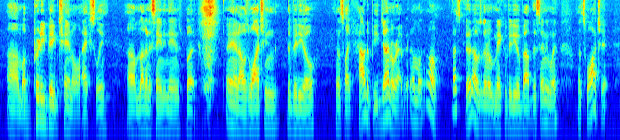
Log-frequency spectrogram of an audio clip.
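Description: Against noticeable background noise, a man with medium pitch talks fairly quickly with ordinary pitch variation. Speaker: Yu-Gi-Oh card game YouTuber. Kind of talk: casual vlog talk. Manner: hesitant, many fillers.

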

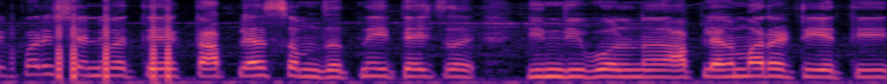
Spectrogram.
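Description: Noticeable background noise sits behind a woman speaking at medium pitch in a monotone, flat way. The sound is dry and close, with no echo. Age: old. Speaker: farmer. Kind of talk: casual interview.

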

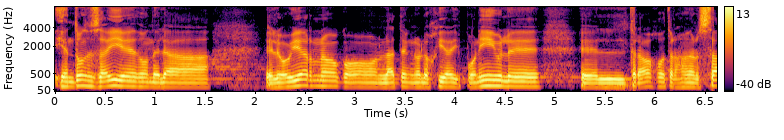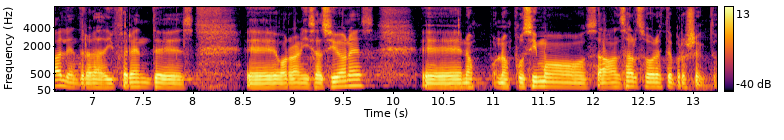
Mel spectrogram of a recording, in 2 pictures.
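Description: This man's intonation is fairly even and his loudness very even. He speaks at a fairly slow pace. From Argentina. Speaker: government official; panelist. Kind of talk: panel discussion. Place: stage. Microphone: headset.

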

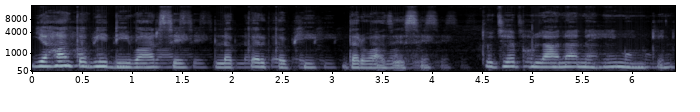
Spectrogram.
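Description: A woman's medium-pitched voice, sad in tone, with monotone, flat intonation. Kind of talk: Urdu poetry reading. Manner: sad, emotive.

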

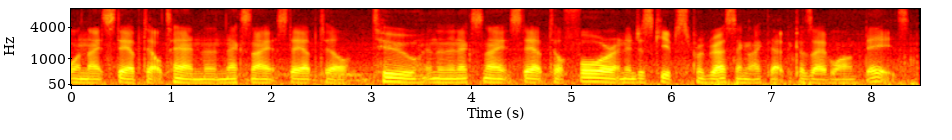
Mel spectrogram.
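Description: With a dark, mellow tone and fairly low pitch, a man talks at a moderate pace with fairly even intonation, in a dry, echo-free sound over light background noise. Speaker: vlogger. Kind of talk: casual vlog chat. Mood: reflective, musing. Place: open country. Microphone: phone near.

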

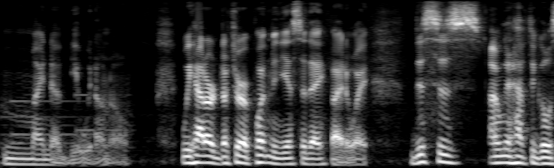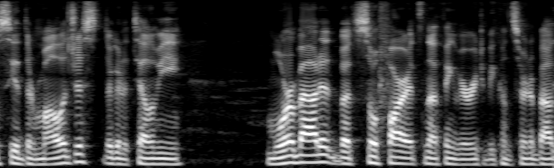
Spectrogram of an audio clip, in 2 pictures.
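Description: Faint music plays in the background as a man with a fairly low voice and ordinary pitch variation talks at a very fast pace. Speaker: family vlogger. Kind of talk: casual vlog chat. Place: home room. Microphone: phone near.

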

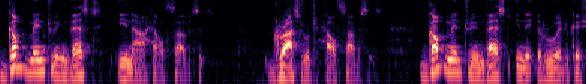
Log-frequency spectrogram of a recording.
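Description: A man with a fairly low pitch speaks at a moderate pace, somewhat breathy, with lively intonation. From Uganda. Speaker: political analyst. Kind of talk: studio panel discussion. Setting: studio. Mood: critical, analytical. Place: studio. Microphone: lapel.

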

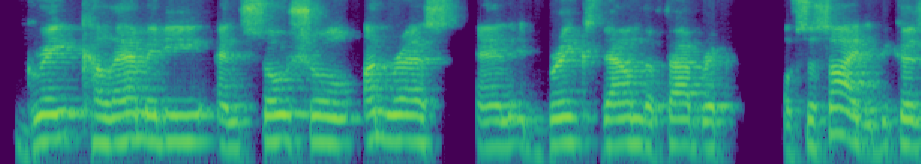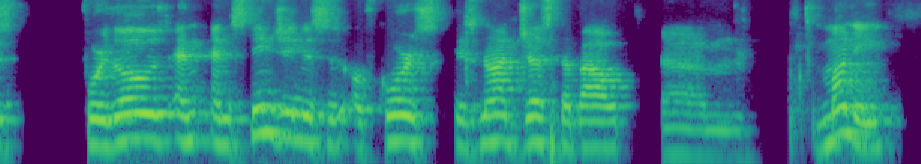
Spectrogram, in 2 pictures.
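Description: A high-pitched man's voice with fairly even intonation and audible room echo. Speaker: religious teacher. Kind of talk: lecture. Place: home room. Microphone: webcam.

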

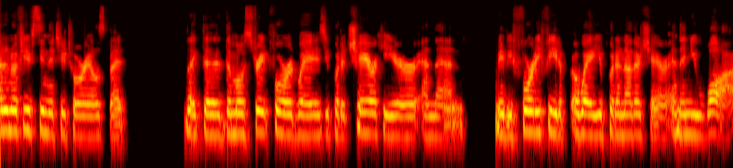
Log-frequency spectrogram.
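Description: Spoken at a moderate pace in a Canadian accent, the voice stays flat and monotone against a quiet background. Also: woman, fairly low pitch for a woman. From western Canada (Vancouver, from high school on). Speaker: yarn dyer, small business owner; guest. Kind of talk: casual interview. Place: home room. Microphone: video call.

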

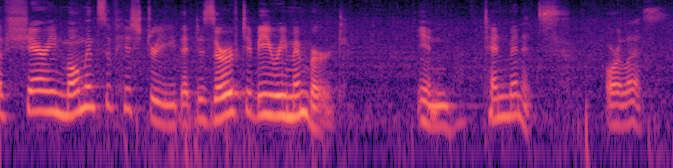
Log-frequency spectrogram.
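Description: Lively intonation marks a woman's speech at a moderate pace. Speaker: daughter of the deceased. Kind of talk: eulogy. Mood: emotional, grateful, warm. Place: garden. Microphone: handheld.

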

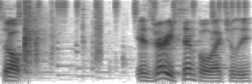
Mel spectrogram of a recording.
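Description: Over faint background music, a man speaks with ordinary pitch variation. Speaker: home cook host. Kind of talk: casual cooking tutorial. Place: kitchen.

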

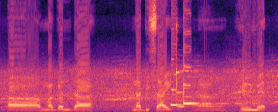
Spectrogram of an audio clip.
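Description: Over noticeable background noise, a man speaks at a very slow pace. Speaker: vlogger. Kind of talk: casual vlog chat. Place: shop.

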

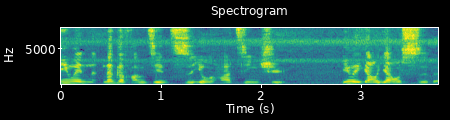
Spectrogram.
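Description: The speech moves at a moderate pace, and the sound is dry with no echo. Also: man. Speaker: paranormal storytelling show host, former police officer; paranormal storytelling show host. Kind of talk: ghost storytelling live stream. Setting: outdoors at night, live stream. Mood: relaxed, playful. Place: open country. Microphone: poor reception.

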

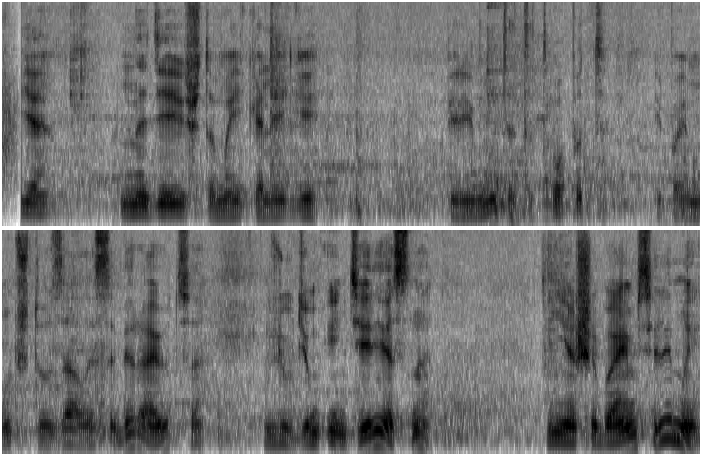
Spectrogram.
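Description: A man speaks in a very deep, low voice at a fairly slow pace. His long pauses come often, with light background noise underneath. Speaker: stage actor. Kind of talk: interview answer. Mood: thoughtful, concerned. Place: stage.

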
